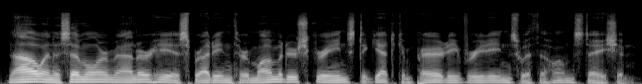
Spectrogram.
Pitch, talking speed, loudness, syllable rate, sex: 95 Hz, 170 wpm, -19 LUFS, 5.0 syllables/s, male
